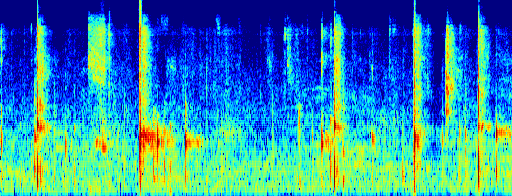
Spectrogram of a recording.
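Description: Pickleball paddles striking the ball in a rally: several sharp pops at irregular intervals, about half a second to a second apart.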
